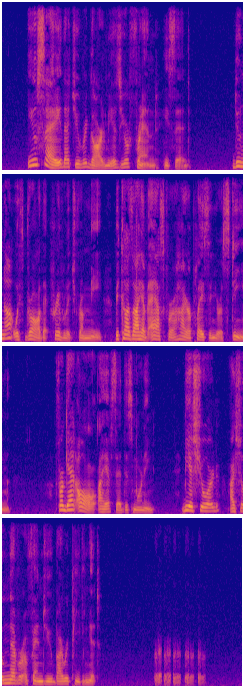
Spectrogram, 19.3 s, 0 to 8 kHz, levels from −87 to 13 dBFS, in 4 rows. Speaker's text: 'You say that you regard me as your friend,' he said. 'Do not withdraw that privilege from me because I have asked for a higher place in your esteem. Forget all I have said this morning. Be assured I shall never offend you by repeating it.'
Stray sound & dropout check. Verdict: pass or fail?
fail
